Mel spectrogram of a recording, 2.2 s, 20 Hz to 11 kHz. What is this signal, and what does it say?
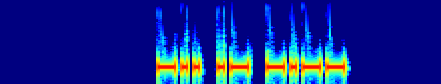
Morse code, heard as a keyed tone, about 40 wpm, 700 Hz. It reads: DAY
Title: Top 100 Words Repeated 40wpm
